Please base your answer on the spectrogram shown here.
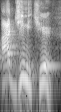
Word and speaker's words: admitir: A maneira correta de pronúncia é com o D mudo mesmo.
